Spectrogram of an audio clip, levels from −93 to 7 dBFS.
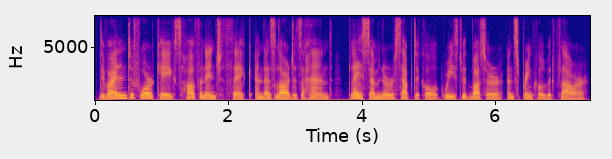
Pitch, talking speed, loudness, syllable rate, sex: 185 Hz, 210 wpm, -18 LUFS, 5.4 syllables/s, female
